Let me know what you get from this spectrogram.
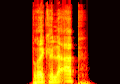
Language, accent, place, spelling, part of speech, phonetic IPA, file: German, Germany, Berlin, bröckele ab, verb, [ˌbʁœkələ ˈap], De-bröckele ab.ogg
- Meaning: inflection of abbröckeln: 1. first-person singular present 2. first-person plural subjunctive I 3. third-person singular subjunctive I 4. singular imperative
